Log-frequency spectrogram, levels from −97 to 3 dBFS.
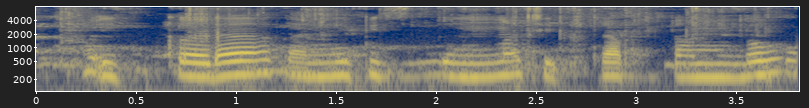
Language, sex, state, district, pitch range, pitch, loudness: Telugu, female, Andhra Pradesh, Sri Satya Sai, 230-260 Hz, 240 Hz, -18 LUFS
